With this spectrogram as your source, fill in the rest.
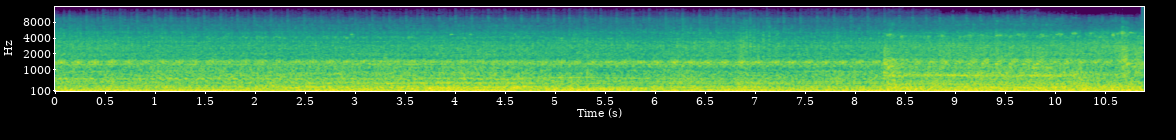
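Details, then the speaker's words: New Holland TB120 diesel tractor being driven after refitting the rebuilt, retimed injection pump: deep, steady drone with an even beat and no misses or knocks; healthy running. "well there you have it sounds good we go hook it up to 10-foot bouche all gear and go work it a little bit and see how it does"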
